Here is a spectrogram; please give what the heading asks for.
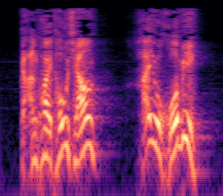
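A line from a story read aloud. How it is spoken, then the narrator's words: Shouting general. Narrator (Chinese): 晋国大将胡射孤喊道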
